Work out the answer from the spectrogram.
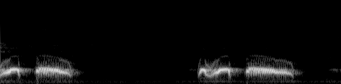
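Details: Cooing of a spotted dove kept for luring wild doves. Two separate phrases, each a short hooked note followed by a longer, gently falling coo, with a faint low hum beneath and silence between the phrases.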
